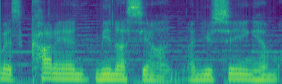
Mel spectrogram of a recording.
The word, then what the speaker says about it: Karen: And by the way, that's the way you pronounce it. It's not Karen, but Karen.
